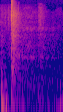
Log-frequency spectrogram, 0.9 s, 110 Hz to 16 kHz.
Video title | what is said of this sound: I'm so PUMPED (pun intended) about this! // Cottage reconstruction part 4 | if you knock it it sounds like sheetrock but basically it's not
